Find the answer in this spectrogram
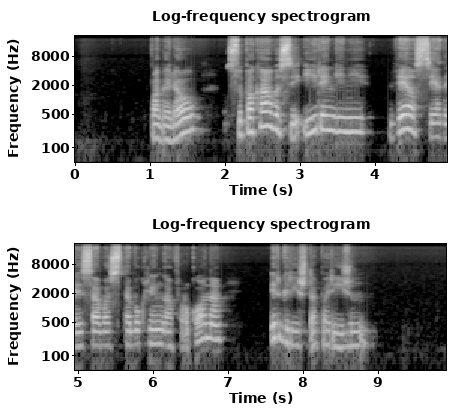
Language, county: Lithuanian, Marijampolė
